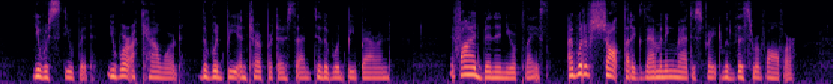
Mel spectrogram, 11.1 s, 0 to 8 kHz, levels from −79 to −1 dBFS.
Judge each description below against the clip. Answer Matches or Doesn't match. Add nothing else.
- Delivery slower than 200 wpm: Doesn't match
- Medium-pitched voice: Matches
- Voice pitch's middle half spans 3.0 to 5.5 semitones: Doesn't match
